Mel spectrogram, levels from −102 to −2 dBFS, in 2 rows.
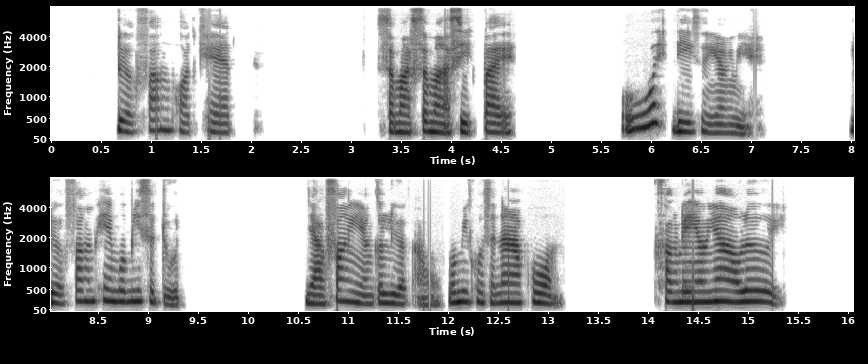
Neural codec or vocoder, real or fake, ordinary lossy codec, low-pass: none; real; none; none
